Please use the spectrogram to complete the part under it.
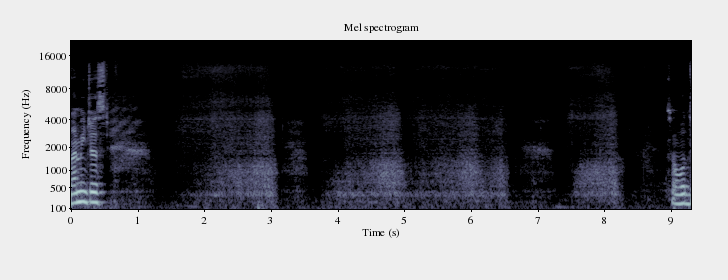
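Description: A woman blows short puffs of air.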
